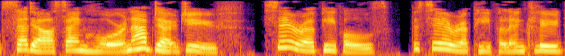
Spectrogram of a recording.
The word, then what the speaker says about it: Serer: Seereer or Sereer reflects the Sira pronunciation of the name and are mostly used by Senegalese Sira historians or scholars.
